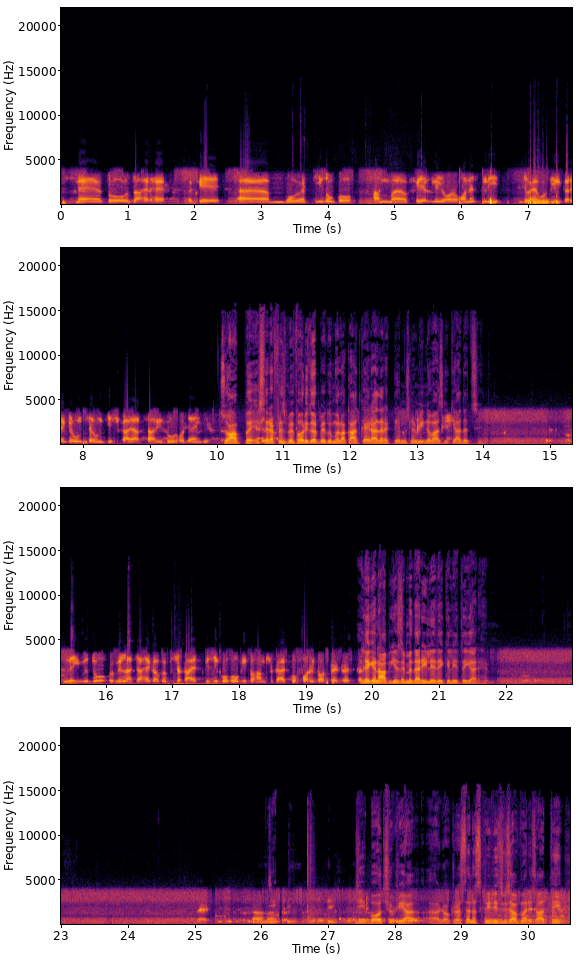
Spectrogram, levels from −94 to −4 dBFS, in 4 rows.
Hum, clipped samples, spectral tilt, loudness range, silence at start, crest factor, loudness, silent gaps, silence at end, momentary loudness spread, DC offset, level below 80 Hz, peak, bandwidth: none; under 0.1%; -5 dB/octave; 9 LU; 0 s; 26 dB; -25 LUFS; none; 0 s; 18 LU; under 0.1%; -54 dBFS; 0 dBFS; 15.5 kHz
